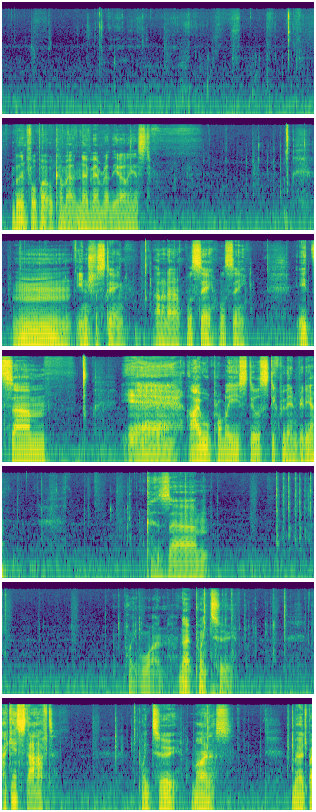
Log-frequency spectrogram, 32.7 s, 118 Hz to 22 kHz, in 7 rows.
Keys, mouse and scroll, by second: 8.3 shift+middle click, 9.8 middle click, 10.8 middle click, 11.3 Tab, 11.8 Tab, 12.2 Tab, 12.4 middle click, 15.5 middle click, 16.4 shift+middle click, 16.8 middle click, 17.9 middle click, 20.1 e, 28.0 ctrl+z, 29.4 e, 31.9 a, 31.9 m.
